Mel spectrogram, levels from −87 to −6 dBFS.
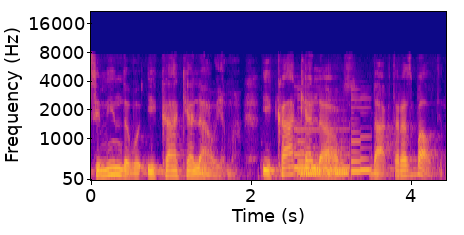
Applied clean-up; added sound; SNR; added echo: none; Guitar; 0 dB; none.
